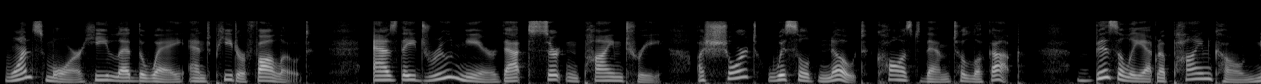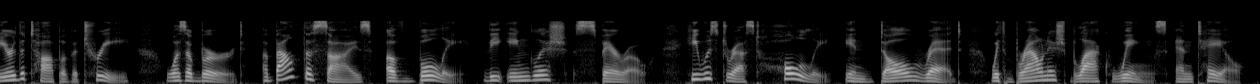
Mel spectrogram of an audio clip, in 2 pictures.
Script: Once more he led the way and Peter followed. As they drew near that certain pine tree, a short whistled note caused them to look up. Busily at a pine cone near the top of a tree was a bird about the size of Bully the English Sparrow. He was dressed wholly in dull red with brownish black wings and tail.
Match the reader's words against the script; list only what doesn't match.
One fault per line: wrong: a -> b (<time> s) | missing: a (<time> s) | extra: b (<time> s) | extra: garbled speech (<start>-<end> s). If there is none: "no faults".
no faults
